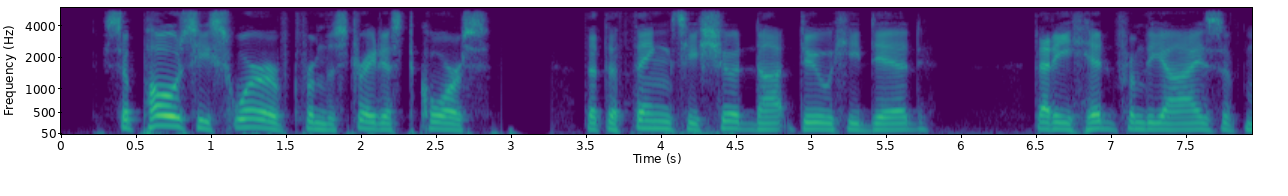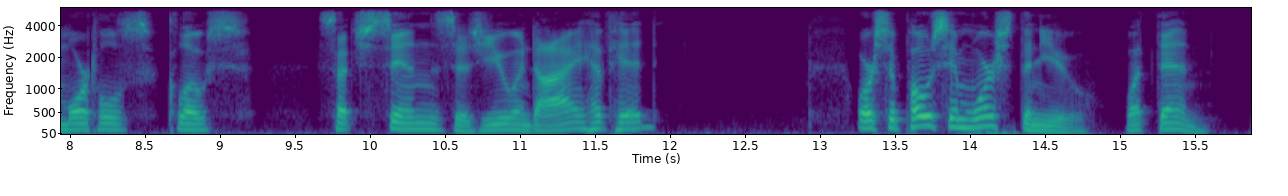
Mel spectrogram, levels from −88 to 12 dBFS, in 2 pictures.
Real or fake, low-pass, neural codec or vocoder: real; 5.4 kHz; none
